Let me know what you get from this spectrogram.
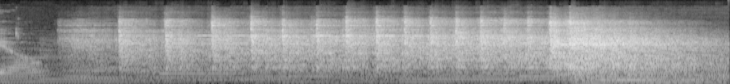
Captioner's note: door closes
